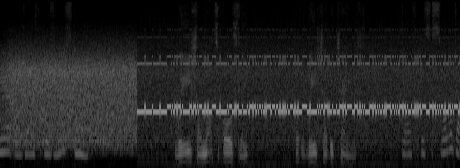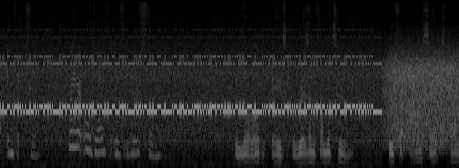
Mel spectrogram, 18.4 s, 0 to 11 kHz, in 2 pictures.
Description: RTTY (50 baud, 170 Hz shift), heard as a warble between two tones, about 1190 Hz centre, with speech in English. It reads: IZ9ZBK DE JA5SHQ TNX FER QSO SUE, 73 AND GL. IZ9ZBK DE JA5SHQ SK NAME IS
